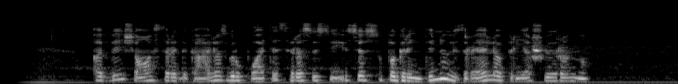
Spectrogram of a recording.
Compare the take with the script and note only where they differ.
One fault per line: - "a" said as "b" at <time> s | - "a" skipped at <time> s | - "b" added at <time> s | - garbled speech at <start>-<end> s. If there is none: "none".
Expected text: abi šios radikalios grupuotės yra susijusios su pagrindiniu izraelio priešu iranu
none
